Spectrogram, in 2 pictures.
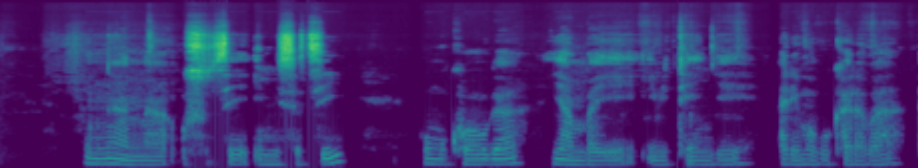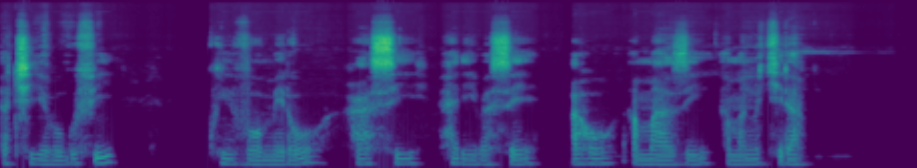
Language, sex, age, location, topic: Kinyarwanda, male, 18-24, Kigali, health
